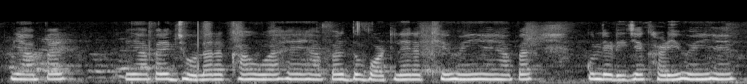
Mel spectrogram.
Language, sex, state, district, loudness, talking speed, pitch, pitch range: Hindi, female, Uttar Pradesh, Lalitpur, -11 LUFS, 185 wpm, 235 Hz, 230-245 Hz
